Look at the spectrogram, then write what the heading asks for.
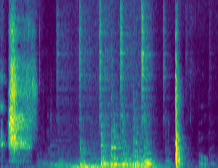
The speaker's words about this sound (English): My hand knocked my phone as I was bringing it up from under the desk where it was sitting. Broke it clean in half.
